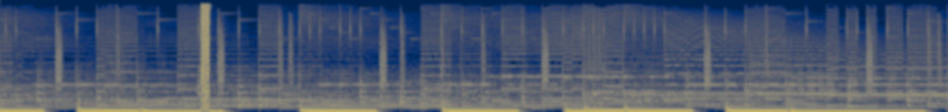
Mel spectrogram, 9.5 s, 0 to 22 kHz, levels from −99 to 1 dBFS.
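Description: From 2.01 to 2.09 s the audio bursts into loud, harsh broadband noise, samples built from the wrong bytes: misassembled bytes lift the low bits, unlike clipping, which flattens the waveform's peaks.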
